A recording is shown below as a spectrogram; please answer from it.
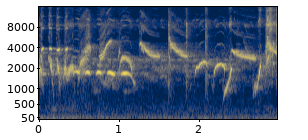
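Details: Morning White-rumped shama song used to get caged birds singing: a sequence of clear, loud whistles, each a rising or falling slur, delivered as separate phrases with brief pauses.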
